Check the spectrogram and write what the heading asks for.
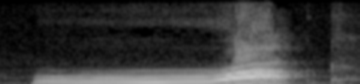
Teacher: notice how my lips are coming forward and my tongue moves back in my mouth and I push out the R sound. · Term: American R sound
